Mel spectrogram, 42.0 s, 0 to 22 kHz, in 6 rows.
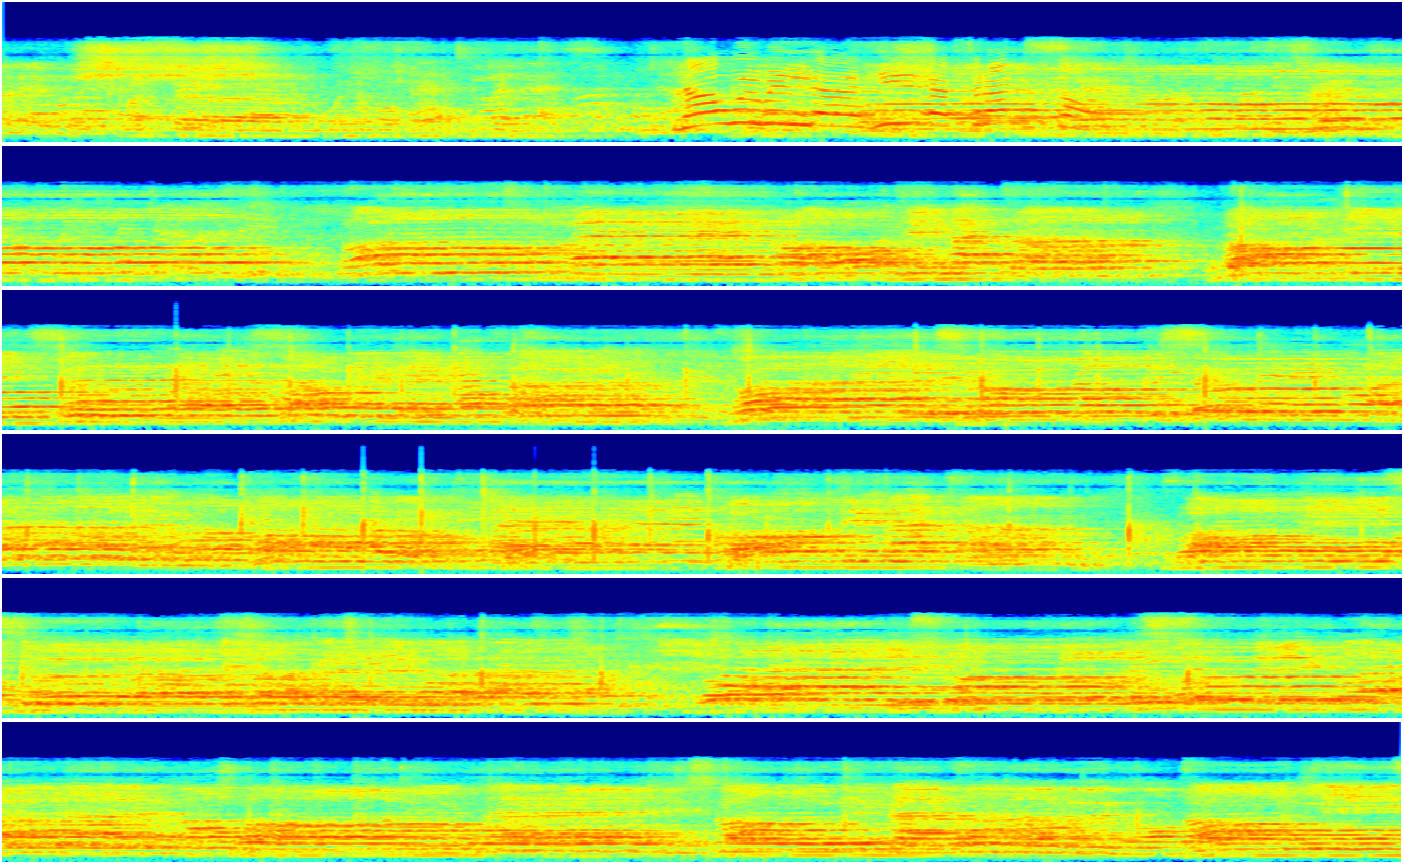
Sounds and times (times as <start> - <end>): Choir: 3.2 - 41.9.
